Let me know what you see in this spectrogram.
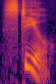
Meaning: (noun) An artificial metal produced from iron, harder and more elastic than elemental iron; used figuratively as a symbol of hardness
- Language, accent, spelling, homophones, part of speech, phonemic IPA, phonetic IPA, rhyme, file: English, US, steel, steal / stele, noun / adjective / verb / proper noun, /stiːl/, [stiːɫ], -iːl, En-us-steel.ogg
